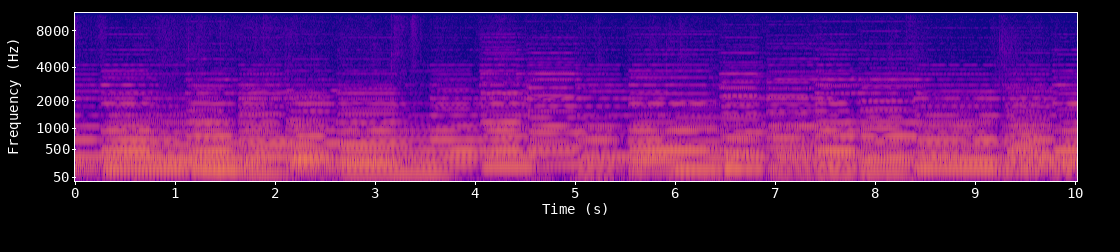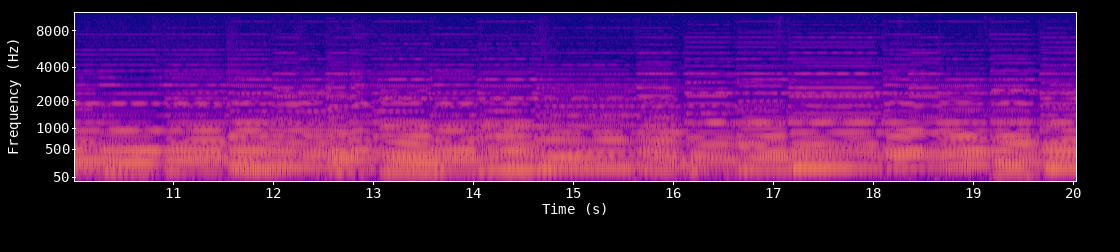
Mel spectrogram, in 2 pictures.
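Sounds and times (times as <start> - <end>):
organ playing a hymn: 0.0 - 20.0.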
